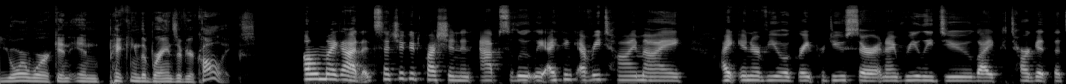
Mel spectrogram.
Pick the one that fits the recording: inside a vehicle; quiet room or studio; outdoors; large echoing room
quiet room or studio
